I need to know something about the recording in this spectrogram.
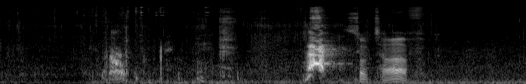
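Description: Dogs bark and yelp in short bursts nearby.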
